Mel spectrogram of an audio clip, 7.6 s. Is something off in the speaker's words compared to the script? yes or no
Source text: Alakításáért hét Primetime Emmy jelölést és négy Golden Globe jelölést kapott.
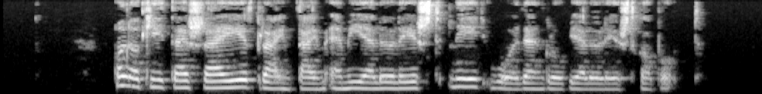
yes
